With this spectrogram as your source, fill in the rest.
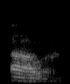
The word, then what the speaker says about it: hour: Entonces, no pronuncia como una H, no suena como una H, es an hour.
